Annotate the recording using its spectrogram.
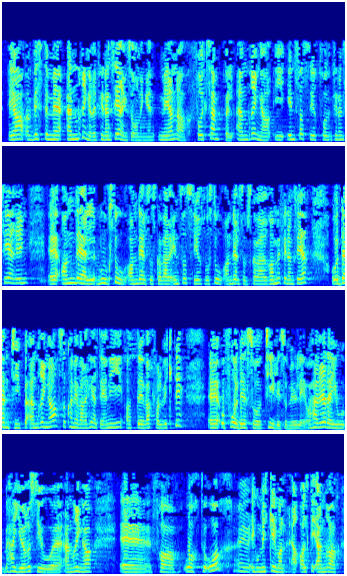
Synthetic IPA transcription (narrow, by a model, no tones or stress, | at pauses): jɑːʋɪsd̪ɛmɛʔɛnd̪ɾɪŋəɾɪfɪnɑŋsɪeːɾɪŋsɔɾnɪŋənmeːnəʁfɔɾɛksɛmpəlɛnd̪ɾɪŋəɾɪʔɪnsɑt̪st̪yːʁt̪ffɪnɑŋsɪeːɾɪŋ | ʔɑnd̪eːlʋʊɾst̪uːʁɑ̰nd̪eːlsɔmskɑlʋæːɾəɪnsɑt̪st̪yːɾət̪ʋʊʁst̪uːɾɑ̰nd̪eːlsɔmskɑlʋæːɾəʁɑmːəfɪnɑŋsɪeːʁt̪ | ʔɔd̪ɛnt̪ʰyːpəʔɛnd̪ʁɪŋəɾsɔkʰɑnjæɪʋæːɾəɦeːlt̪eːnɪiːʔɑt̪̚d̪ɛæɪʋæʁt̪fɑlːʋɪkt̪ɪ | ʔɔfoːd̪ɛsɔt̪ʰiːd̪lɪsɔmːʉːlɪʔɔ̰ɦæːɾɛd̪ɛɪjʊɦæːʁjøːɾəsd̪ɛjʊʔɛ̰nd̪ʁɪŋəʁ | fʁɑoːʁt̪ʰɪloːʁʊmɪkːəmɑnʔɑlt̪iːɛnd̪ʁɑʁ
